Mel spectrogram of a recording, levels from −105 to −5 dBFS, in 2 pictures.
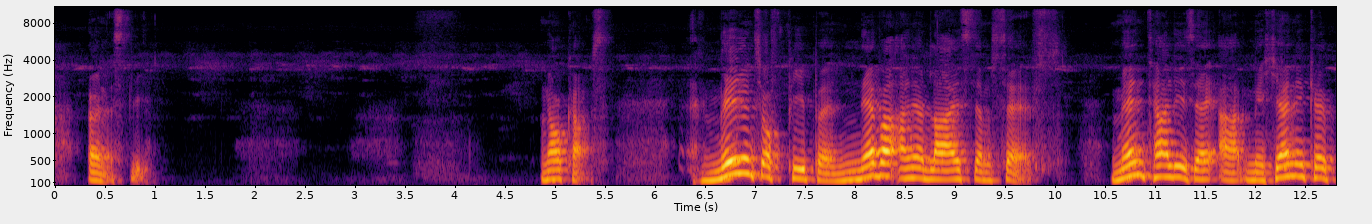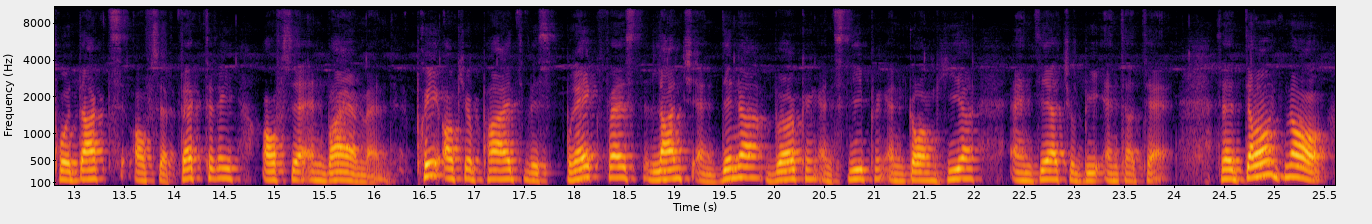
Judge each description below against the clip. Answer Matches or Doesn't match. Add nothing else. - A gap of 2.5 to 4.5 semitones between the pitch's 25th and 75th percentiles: Matches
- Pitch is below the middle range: Doesn't match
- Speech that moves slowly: Matches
